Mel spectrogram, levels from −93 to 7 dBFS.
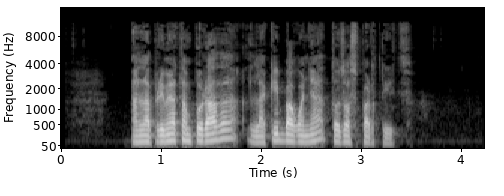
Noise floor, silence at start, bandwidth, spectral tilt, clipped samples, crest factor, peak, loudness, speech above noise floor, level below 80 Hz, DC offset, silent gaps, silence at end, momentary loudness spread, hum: -73 dBFS; 0.7 s; 11.5 kHz; -7 dB/octave; under 0.1%; 18 dB; 0 dBFS; -18 LUFS; 56 dB; -56 dBFS; under 0.1%; none; 0.9 s; 11 LU; none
